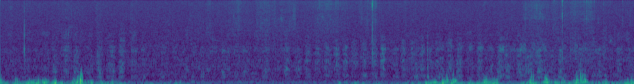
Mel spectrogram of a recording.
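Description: Rough collie panting close to the microphone in quick breaths, fading for a second or so in the middle and picking up again.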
